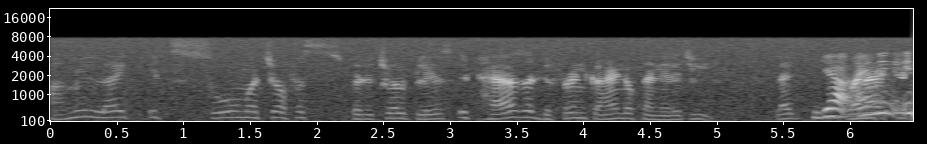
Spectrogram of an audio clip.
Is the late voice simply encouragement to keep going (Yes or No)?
No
